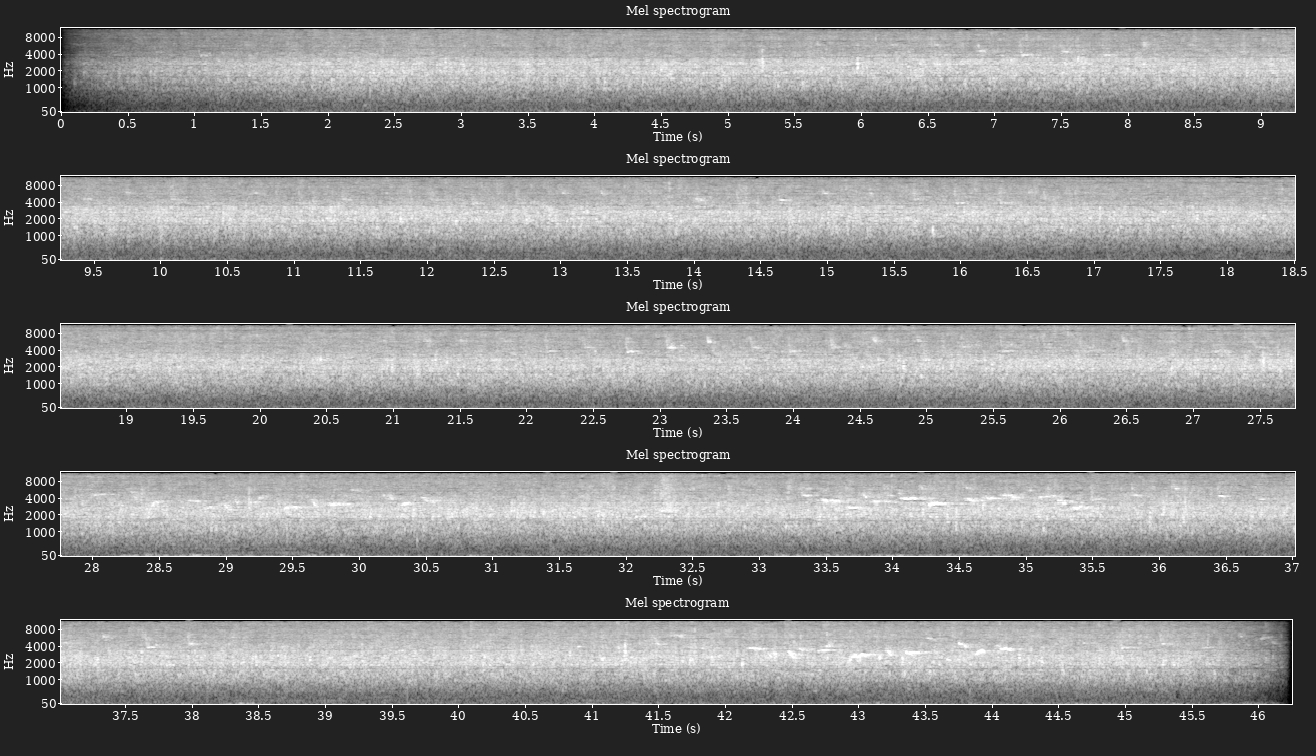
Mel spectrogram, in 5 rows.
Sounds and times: birds sing 0:00.0 - 0:46.2
water falling to the fish pond 0:00.0 - 0:46.2

